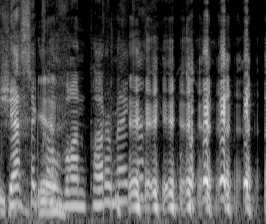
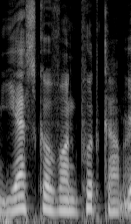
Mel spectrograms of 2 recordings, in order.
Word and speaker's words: Jesko von Puttkamer: And, Jessica von Puttemaker? – I'm a big fan of his. – I'm sure you mean Jesko von Puttkamer.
